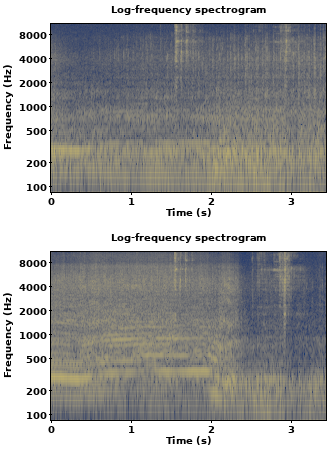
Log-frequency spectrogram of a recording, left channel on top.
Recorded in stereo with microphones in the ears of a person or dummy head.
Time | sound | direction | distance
1.5 | keys jangling | 70° right (ahead or behind) | 3.5 m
